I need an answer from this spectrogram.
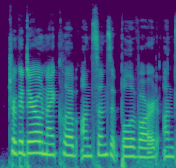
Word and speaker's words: Trocadero: So according to the police records, Todd had gone to the Trocadero, I wanted to say it correctly, Trocadero nightclub on Sunset Boulevard on Saturday night for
